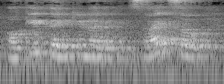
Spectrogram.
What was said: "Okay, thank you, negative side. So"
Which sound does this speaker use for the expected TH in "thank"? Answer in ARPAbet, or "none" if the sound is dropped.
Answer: T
